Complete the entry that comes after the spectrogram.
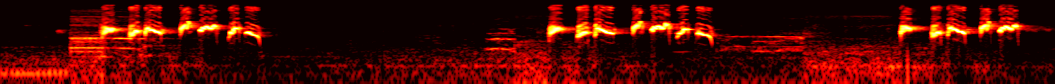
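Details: Dueling song of a red-whiskered bulbul used as a lure bird for training: three bursts of five or six quick, loud, sweet whistled notes falling in pitch, with faint softer tones between bursts.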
